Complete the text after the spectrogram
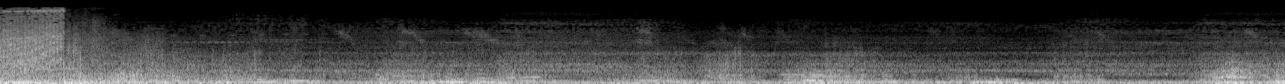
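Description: A spacecraft engine rumbles deeply and steadily.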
